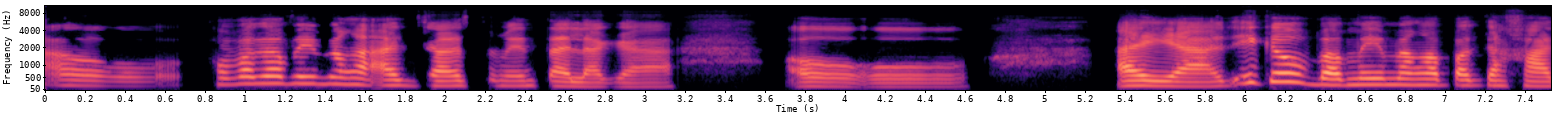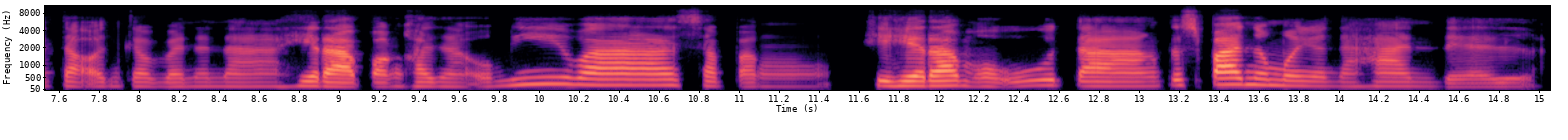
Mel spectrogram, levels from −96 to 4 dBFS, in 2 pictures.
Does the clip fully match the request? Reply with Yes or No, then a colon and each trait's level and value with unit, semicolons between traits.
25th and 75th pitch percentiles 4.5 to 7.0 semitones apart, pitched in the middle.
Yes: average, 4.8 semitones; medium, 180 Hz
